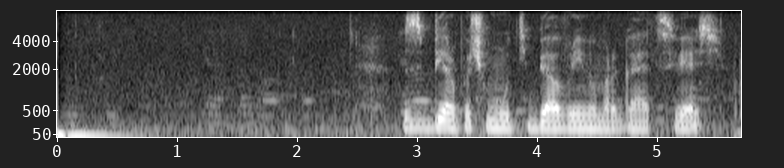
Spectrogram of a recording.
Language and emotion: Russian, angry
